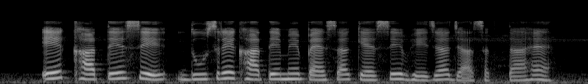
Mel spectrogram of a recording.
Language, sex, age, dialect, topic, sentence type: Hindi, female, 25-30, Marwari Dhudhari, banking, question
